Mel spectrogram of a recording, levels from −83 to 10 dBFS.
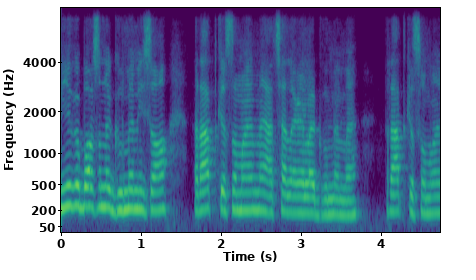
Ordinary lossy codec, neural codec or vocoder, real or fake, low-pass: Opus, 32 kbps; codec, 16 kHz, 0.7 kbps, FocalCodec; fake; 7.2 kHz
